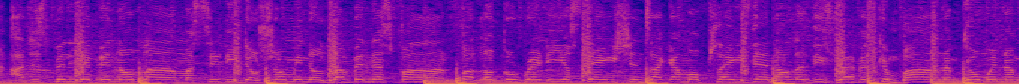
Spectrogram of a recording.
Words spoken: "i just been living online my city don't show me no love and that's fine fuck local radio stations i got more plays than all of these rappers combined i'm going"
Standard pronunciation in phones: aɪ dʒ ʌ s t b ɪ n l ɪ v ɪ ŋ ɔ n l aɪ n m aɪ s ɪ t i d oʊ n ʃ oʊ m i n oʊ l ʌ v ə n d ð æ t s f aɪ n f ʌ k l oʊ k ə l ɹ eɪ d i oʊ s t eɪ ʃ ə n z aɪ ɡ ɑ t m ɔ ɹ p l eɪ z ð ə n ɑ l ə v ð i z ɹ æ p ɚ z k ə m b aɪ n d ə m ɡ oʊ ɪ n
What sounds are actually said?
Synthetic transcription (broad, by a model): aɪ dʒ ʌ s b ɪ n l ɪ v ɪ ŋ ɔ n l aɪ n m aɪ s ɪ t i d oʊ n ʃ oʊ m i n oʊ l ʌ v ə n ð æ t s f aɪ n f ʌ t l oʊ k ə l ɹ eɪ d i oʊ s t eɪ ʃ ə n z aɪ ɡ ɑ t m ɔ ɹ p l eɪ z ð ə n ɑ l ə v ð i z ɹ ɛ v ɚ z k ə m b aɪ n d ə m ɡ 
